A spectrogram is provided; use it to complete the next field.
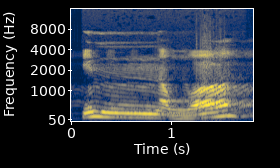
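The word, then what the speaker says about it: إن الله: Innallah, ada nun bertasydid. Ini hukumnya apa? Gunnah. Dia dibaca berdengung 2 harakat.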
